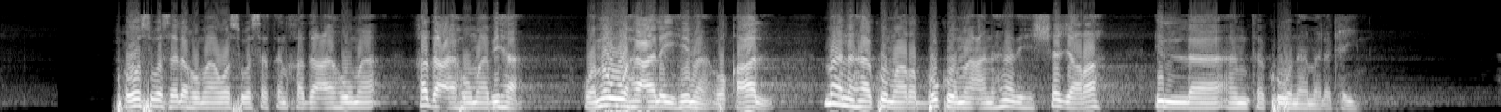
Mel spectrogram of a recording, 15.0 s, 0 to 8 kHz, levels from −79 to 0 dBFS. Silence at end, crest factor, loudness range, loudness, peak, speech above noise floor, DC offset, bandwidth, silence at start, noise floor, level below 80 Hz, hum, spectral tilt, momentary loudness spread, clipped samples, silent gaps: 1.45 s; 10 dB; 4 LU; -9 LUFS; 0 dBFS; 45 dB; under 0.1%; 8 kHz; 1.15 s; -53 dBFS; -28 dBFS; none; -8.5 dB/octave; 10 LU; 5%; none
